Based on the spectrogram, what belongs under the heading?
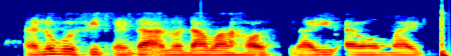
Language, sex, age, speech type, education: Nigerian Pidgin, male, 15-29, spontaneous, tertiary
